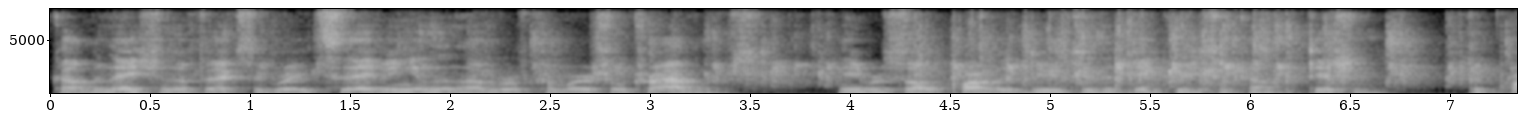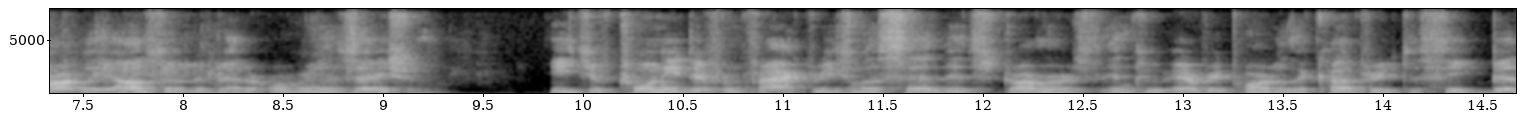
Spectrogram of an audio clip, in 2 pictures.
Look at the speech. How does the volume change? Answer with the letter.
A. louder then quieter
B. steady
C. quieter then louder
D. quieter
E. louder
B.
